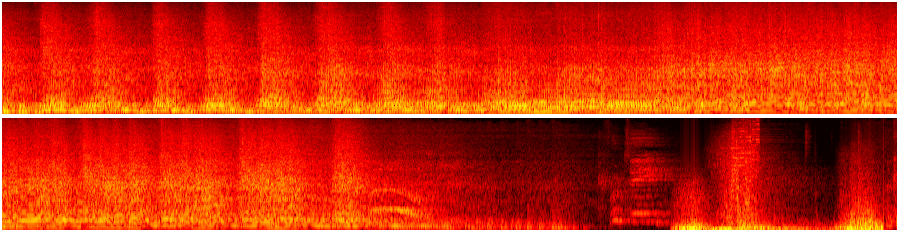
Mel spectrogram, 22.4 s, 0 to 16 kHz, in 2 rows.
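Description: Loud, raspy exhaust of an M2R RS-R 125cc motorcycle revving hard up close, with repeated rising and falling throttle blips before it cuts off, followed by a few clunks.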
